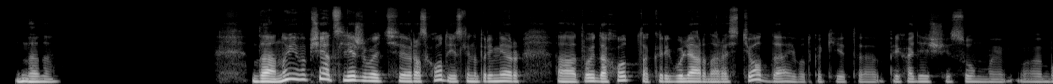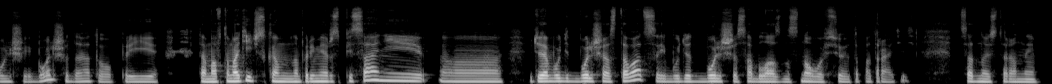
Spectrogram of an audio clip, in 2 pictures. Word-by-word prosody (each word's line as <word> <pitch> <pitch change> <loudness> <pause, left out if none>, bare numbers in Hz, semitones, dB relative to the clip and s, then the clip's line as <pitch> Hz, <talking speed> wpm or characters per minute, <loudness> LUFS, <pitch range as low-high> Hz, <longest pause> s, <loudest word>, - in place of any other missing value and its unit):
Да-да. 125 -2 +1 1.9
Да, 135 -1 +7
ну 170 - +5
и 245 0 +3
вообще 230 +3 0
отслеживать 180 -8 +3
расходы. 145 +6 +1
Если, 135 +2 -3
например, 140 +1 +1 0.3
а, 130 -2 +2
твой 150 +6 +2
доход 185 +8 0
так 125 +2 -6
регулярно 135 -2 +2
растёт, 155 - -2
да, 130 +1 -4
и 125 - -6
вот 115 -1 -14
какие-то 120 -1 -12
приходящие 130 -1 -7
суммы, 120 -1 -9
э, 125 -4 -10
больше 125 0 -7
и - - -8
больше, 200 - -3
да, 130 +2 -4
то 120 -4 -7
при 125 -1 -3 0.4
там 130 -2 +4
автоматическом, 140 +1 +3
например, 135 +1 +1
списании, 170 0 +2
э, 150 - -16 1.0
у - - -12
тебя 140 -1 +7
будет 140 -1 +1
больше 145 +1 +3
оставаться 155 +7 +2
и 135 - -1
будет 135 0 -1
больше 140 +2 +1
соблазна 125 -2 -1
снова 125 -1 -1
всё 130 +4 -6
это 120 0 -9
потратить, 125 -3 -11 0.4
с - - -15
одной 130 -2 +1
стороны. 125 -2 -3
135 Hz, 140 wpm, -22 LUFS, 125-145 Hz, 1.9 s, Да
